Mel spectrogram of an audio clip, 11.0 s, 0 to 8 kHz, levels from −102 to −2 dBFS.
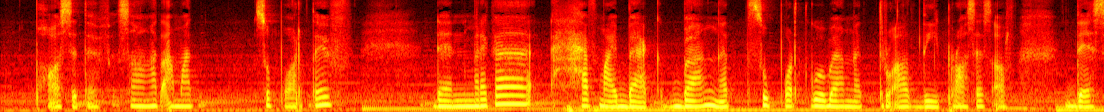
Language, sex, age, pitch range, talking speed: Indonesian, female, 20-39, 125-170 Hz, 100 wpm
